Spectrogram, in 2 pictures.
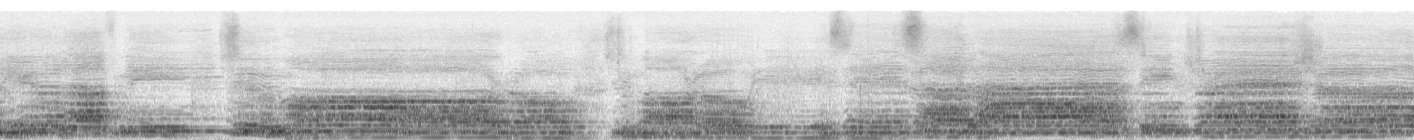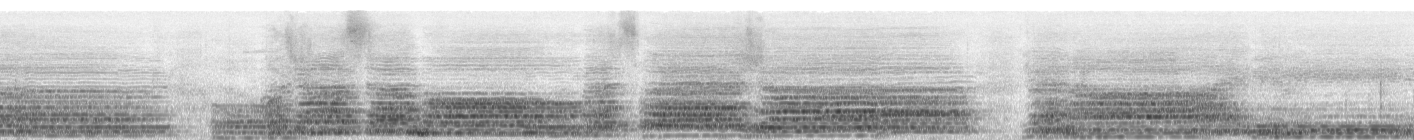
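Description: Women's chorus singing a cappella in harmony, with short breaks between phrases.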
